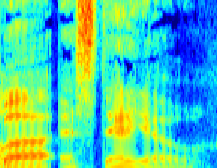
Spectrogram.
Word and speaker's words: Bomba Estéreo: Bomba Estéreo.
